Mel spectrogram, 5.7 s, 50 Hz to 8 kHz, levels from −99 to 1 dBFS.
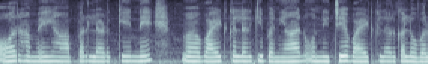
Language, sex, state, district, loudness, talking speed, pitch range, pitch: Hindi, female, Chhattisgarh, Raigarh, -15 LUFS, 190 wpm, 200-215 Hz, 205 Hz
